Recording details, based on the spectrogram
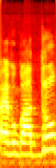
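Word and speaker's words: Avogadro: एोगाड्रो। वैसे एग्जैक्ट तो इसको एोगाड्रो प्रोनाउंस करेंगे। बट आप कुछ भी बोल सकते हो।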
